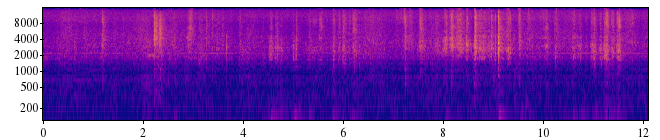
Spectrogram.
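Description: Fingertips and a plastic rib rubbing and scraping leftover dried porcelain slip off the face of a plaster casting mould, a faint, irregular scraping with small clicks.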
